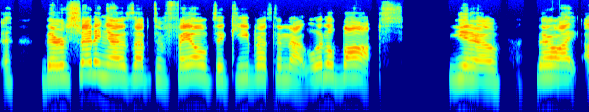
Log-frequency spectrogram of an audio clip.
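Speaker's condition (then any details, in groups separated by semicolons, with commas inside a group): Cerebral palsy; limited mobility, legs; age 28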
